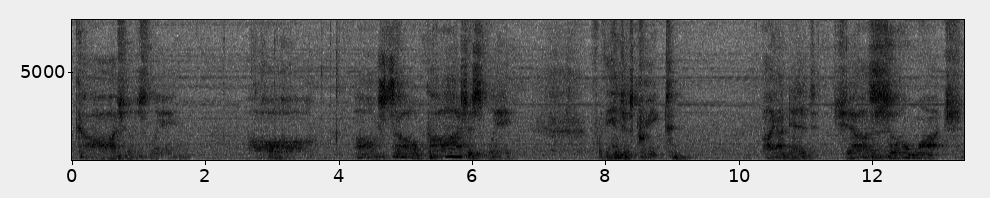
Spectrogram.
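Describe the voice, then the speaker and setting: Mad murderer narrator, gloating and defensive; extremely slow, dramatic delivery in a roomy space. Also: male voice, medium pitch. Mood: tense, hushed. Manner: dramatic pauses, hushed whispers swelling into manic cries. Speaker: storyteller. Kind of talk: theatrical live story reading. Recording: roomy echo, clear background noise.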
